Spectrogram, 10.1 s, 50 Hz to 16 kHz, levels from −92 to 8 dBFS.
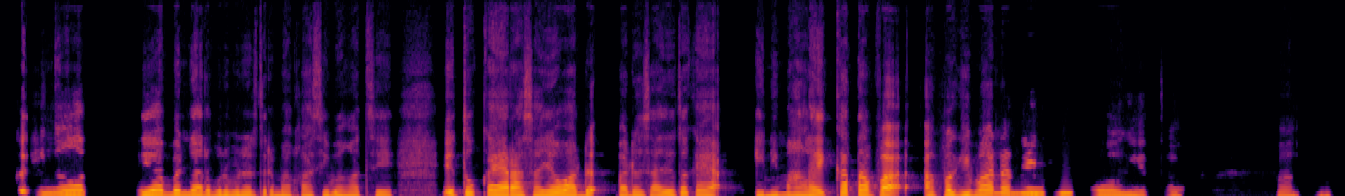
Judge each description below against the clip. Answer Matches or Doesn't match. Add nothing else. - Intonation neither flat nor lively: Matches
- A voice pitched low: Doesn't match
